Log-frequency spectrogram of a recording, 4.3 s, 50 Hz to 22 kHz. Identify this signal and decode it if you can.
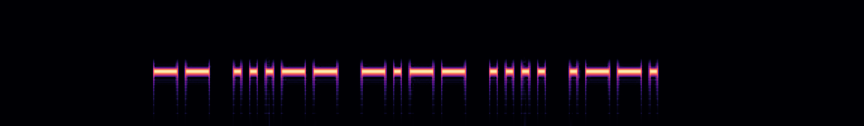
Morse code, heard as a keyed tone, about 31 wpm, 700 Hz. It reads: M3YHP
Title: DXCC-100 Call Signs - 5 Characters - Repeated 2x - 30wpm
